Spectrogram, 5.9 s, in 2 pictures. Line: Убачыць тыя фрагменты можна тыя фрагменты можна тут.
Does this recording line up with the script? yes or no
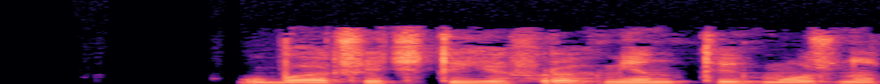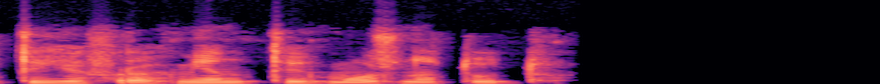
yes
